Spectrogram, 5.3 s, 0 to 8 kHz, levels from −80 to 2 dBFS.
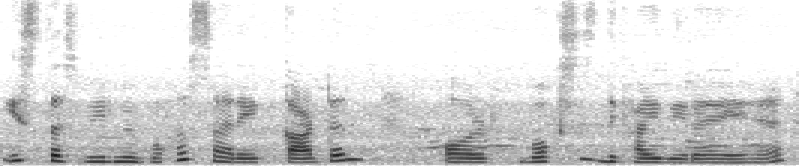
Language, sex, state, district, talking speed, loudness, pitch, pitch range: Hindi, female, Arunachal Pradesh, Lower Dibang Valley, 135 wpm, -20 LUFS, 220 Hz, 195-265 Hz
